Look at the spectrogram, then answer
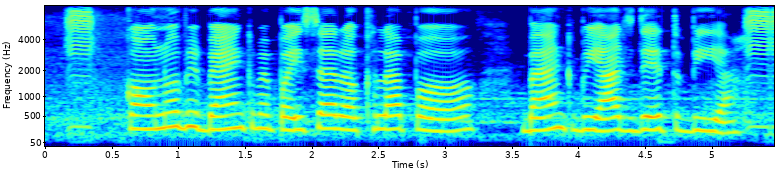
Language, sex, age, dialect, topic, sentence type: Bhojpuri, female, 25-30, Northern, banking, statement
